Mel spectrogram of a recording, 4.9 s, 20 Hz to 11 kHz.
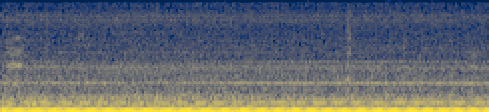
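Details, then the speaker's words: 1990 Honda Accord after a new muffler was fitted: a steady, low, even idle with a soft regular pulse and no exhaust rasp or blowing; it sounds much better than before. "As y'all can see, it sounds way better than what it did before, and"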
